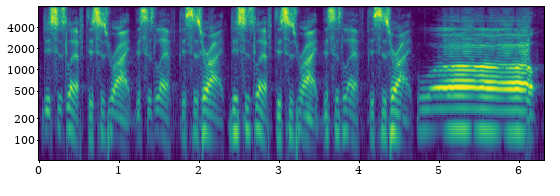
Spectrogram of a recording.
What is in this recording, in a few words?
This Is Left Stereo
